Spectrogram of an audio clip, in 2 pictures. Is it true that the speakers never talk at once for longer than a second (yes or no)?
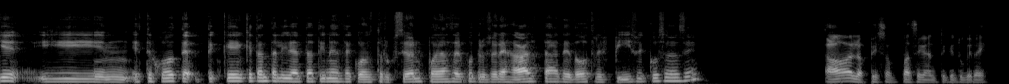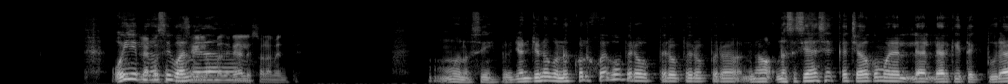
no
